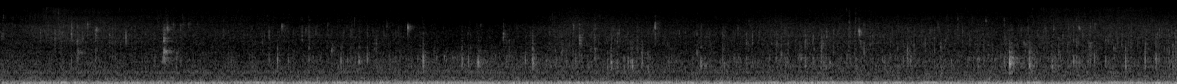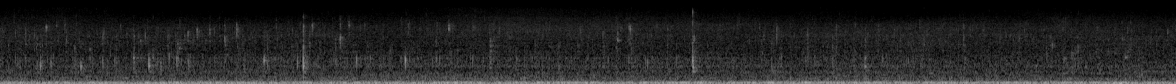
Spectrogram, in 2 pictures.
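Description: Cornmeal-coated fish pieces deep-frying in a saucepan of hot oil: a steady sizzle with frequent small crackles and pops, starting as the first pieces go in, over a steady low hum.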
